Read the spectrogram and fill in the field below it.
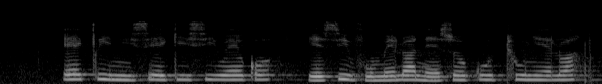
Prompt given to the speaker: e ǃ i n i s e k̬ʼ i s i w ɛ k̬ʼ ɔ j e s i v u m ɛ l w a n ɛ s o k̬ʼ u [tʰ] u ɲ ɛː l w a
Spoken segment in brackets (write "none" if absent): tʰ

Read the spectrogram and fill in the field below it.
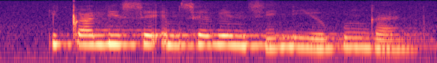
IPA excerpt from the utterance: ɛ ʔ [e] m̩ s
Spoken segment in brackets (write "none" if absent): e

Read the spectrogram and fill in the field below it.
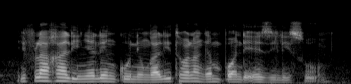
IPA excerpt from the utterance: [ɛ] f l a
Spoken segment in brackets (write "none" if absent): i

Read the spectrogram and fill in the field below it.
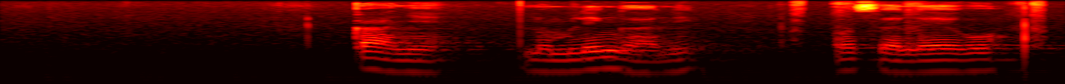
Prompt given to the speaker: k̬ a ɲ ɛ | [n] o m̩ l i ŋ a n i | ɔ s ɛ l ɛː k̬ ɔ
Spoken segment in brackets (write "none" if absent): n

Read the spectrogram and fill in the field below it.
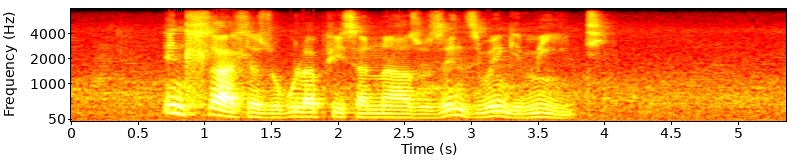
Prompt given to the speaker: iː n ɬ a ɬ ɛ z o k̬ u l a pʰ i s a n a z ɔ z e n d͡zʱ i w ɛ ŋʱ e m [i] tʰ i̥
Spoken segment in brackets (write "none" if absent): iː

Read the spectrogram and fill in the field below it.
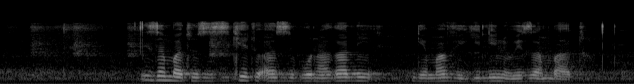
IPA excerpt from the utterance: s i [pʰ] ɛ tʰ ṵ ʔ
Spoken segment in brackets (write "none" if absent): kʰ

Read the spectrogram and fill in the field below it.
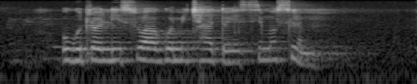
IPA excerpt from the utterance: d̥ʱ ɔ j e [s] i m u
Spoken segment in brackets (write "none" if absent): s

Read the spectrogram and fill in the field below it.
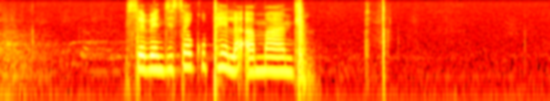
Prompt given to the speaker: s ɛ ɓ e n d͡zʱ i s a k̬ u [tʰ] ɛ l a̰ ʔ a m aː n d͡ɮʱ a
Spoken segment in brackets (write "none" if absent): pʰ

